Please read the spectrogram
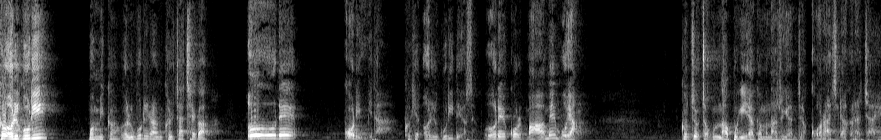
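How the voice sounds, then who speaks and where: A man with high pitch speaks at a moderate pace, using very wide pitch swings, big swings in loudness and long, frequent pauses. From Gyeongsang Province, Korea. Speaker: Buddhist monk. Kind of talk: sermon.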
